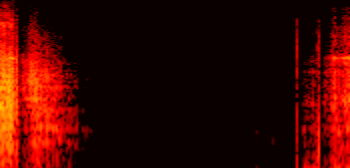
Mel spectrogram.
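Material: Nothing is struck.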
